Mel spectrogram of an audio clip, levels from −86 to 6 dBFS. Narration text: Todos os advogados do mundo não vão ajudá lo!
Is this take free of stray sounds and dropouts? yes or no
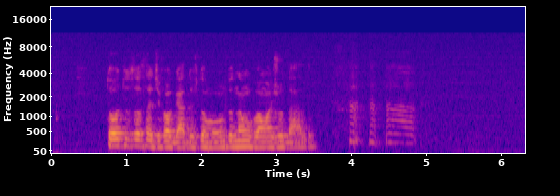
no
